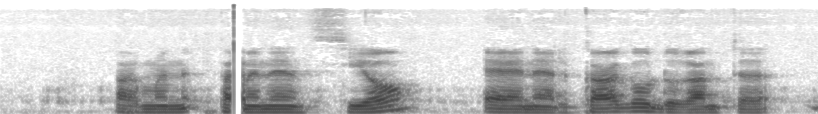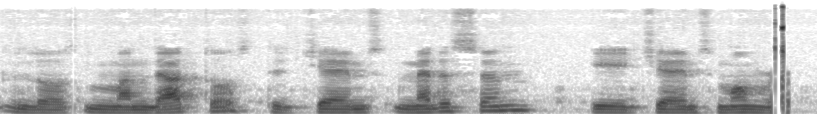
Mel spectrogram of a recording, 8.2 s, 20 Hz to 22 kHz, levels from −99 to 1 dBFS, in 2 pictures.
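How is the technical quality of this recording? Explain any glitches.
The speech has three short glitches from damaged data in a compressed stream. They occur at 1.14–1.23 s, at 4.42–4.48 s between "en el cargo durante" and "mandatos de", and at 7.93–8.04 s. Corrupted bytes make the decoder lose frame sync and hunt for the next header. Each lasts about a tenth of a second or less.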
